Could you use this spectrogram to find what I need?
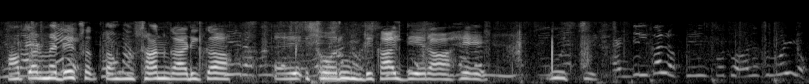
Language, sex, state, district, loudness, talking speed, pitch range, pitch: Hindi, male, Madhya Pradesh, Bhopal, -14 LUFS, 105 wpm, 255-375 Hz, 275 Hz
